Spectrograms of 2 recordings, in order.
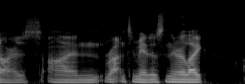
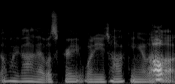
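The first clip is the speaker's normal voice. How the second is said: ordinary talk, nothing marked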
